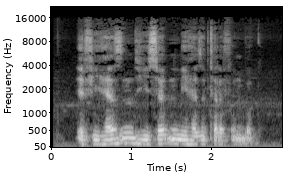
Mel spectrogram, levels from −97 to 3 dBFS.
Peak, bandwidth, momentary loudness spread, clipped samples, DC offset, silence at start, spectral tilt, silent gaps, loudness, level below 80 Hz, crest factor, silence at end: -2 dBFS; 16 kHz; 9 LU; under 0.1%; under 0.1%; 0.3 s; -4.5 dB/octave; none; -18 LUFS; -44 dBFS; 16 dB; 0.3 s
